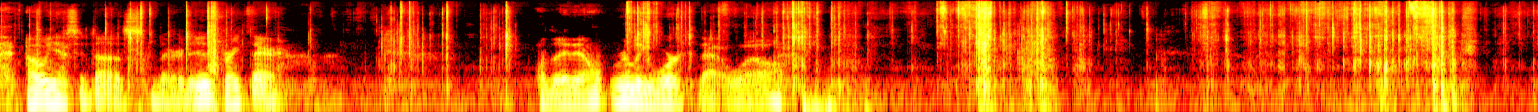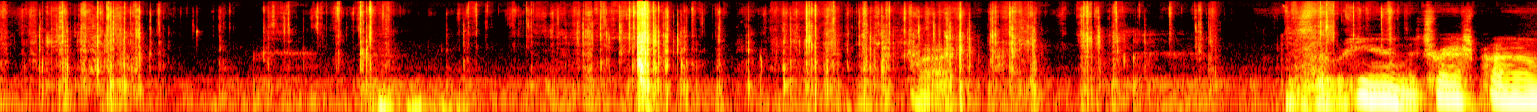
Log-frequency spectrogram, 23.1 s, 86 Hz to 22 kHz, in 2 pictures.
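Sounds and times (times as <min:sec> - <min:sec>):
foil wrapper tearing and crinkling: 0:00.0 - 0:02.1, 0:02.7 - 0:03.9, 0:04.6 - 0:22.1
sharp crackle: 0:00.0 - 0:02.1, 0:04.6 - 0:22.1
cards rustling: 0:00.0 - 0:03.9, 0:04.6 - 0:12.8, 0:13.5 - 0:22.2.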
